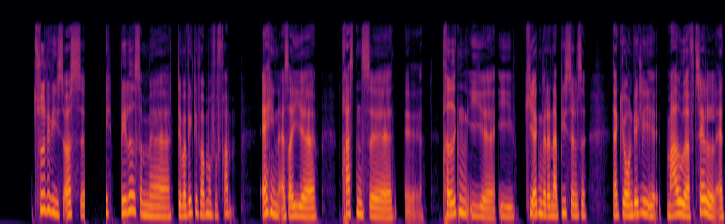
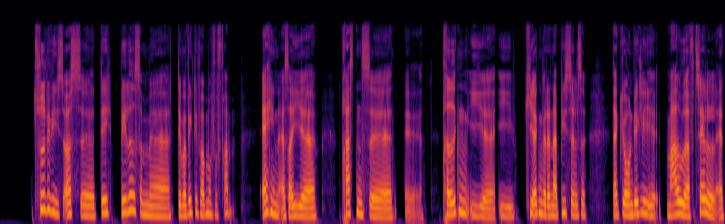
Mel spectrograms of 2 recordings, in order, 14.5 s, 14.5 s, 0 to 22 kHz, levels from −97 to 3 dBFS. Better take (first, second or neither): second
